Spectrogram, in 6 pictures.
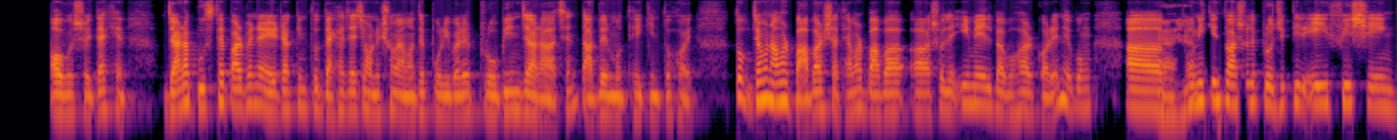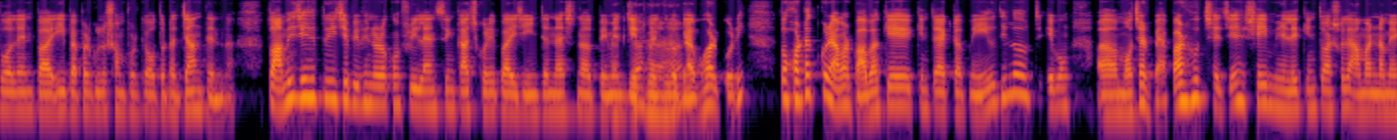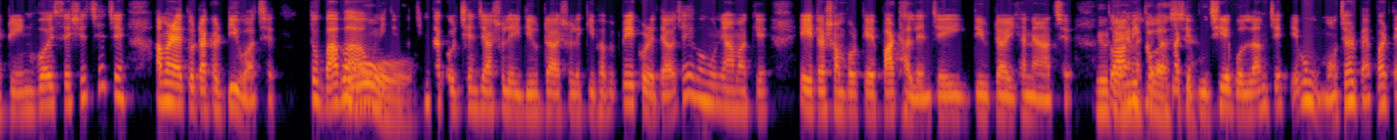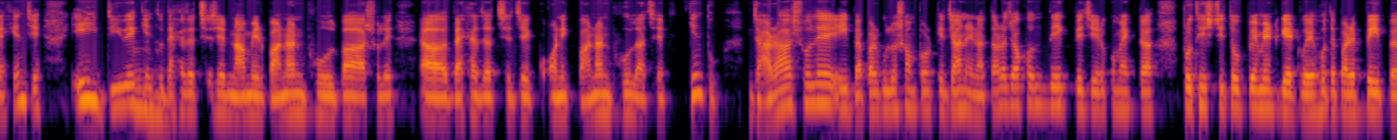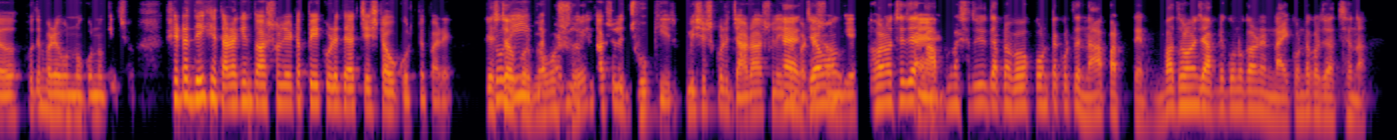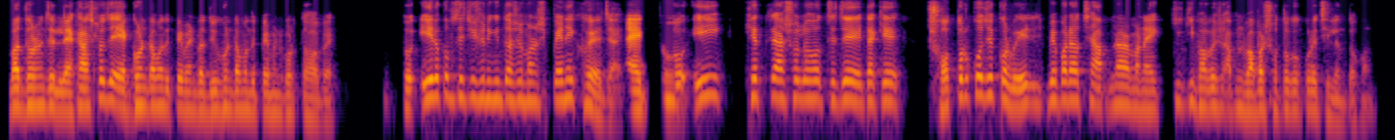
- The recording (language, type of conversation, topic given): Bengali, podcast, ডাটা প্রাইভেসি নিয়ে আপনি কী কী সতর্কতা নেন?
- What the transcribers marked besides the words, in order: in English: "fishing"; in English: "freelancing"; in English: "international payment gateway"; in English: "invoice"; in English: "view"; in English: "payment gateway"; in English: "panic"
